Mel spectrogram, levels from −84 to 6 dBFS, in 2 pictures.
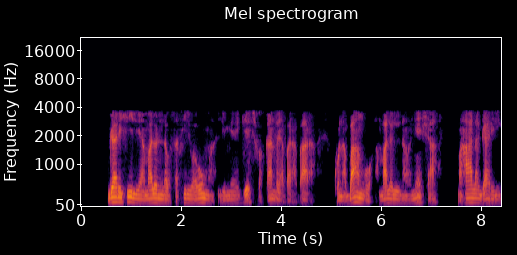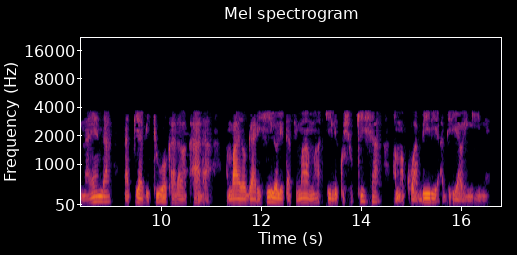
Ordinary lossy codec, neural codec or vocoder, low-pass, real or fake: MP3, 24 kbps; none; 3.6 kHz; real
